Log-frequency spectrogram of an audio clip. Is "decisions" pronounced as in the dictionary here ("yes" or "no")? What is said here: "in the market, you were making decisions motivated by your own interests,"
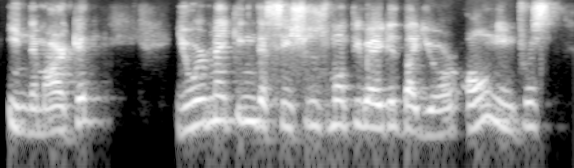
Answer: no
